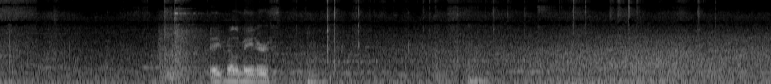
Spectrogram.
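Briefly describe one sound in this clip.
A metal clamp clicks and scrapes on a battery terminal.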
